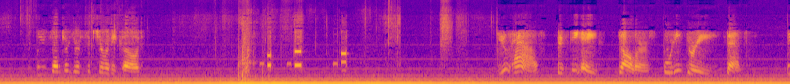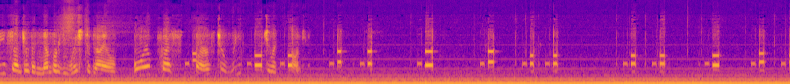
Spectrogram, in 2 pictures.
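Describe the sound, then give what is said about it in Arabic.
Telephone keypad dialing, with many short DTMF beeps in irregular bursts as a number is keyed in to place a call, over a steady low hum. “الآن نتصل بالشيخ عدنان.”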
